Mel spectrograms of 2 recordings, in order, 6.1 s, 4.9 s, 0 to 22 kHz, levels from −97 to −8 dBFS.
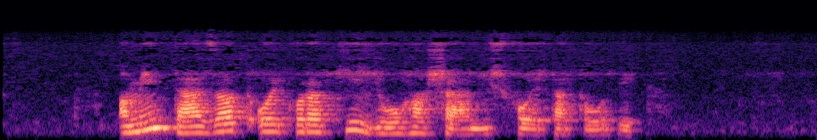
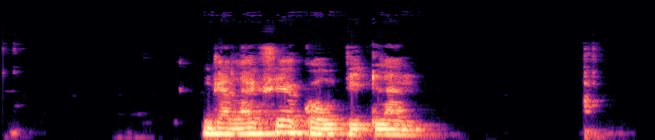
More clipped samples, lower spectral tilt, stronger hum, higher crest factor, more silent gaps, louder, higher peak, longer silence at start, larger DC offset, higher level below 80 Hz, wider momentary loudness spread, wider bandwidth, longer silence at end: neither; about the same, -6.5 dB/octave vs -7.5 dB/octave; neither; first, 20 dB vs 14 dB; second, none vs 3.52-3.65 s, 3.73-4.35 s; second, -25 LUFS vs -13 LUFS; second, -6 dBFS vs -2 dBFS; second, 0.9 s vs 1.55 s; neither; second, -72 dBFS vs -46 dBFS; second, 13 LU vs 21 LU; first, 9.6 kHz vs 6.8 kHz; first, 1.35 s vs 0.45 s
